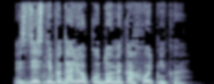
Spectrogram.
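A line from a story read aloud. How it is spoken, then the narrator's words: Sudden shout. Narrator (Russian): вдруг крикнул один из солдат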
